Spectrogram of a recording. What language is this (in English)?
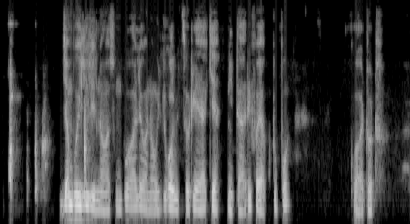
Swahili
